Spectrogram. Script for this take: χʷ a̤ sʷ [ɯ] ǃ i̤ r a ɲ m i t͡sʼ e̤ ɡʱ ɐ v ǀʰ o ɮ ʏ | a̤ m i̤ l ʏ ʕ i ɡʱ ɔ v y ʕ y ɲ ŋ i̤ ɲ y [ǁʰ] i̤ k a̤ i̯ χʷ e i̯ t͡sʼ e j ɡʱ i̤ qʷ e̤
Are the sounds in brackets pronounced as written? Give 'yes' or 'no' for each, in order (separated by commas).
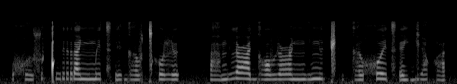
no, yes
